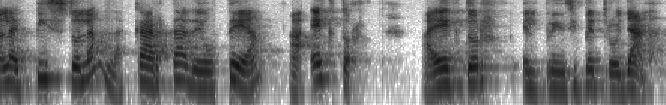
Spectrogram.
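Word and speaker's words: Othéa: Y Otea, que en realidad es Otea, porque se pronuncia en francés, Otea, es una diosa que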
